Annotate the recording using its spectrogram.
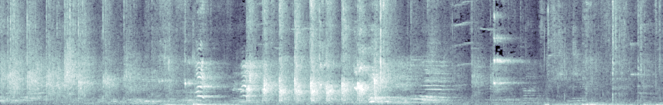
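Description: A badminton racket strikes a shuttlecock with sharp pops.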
